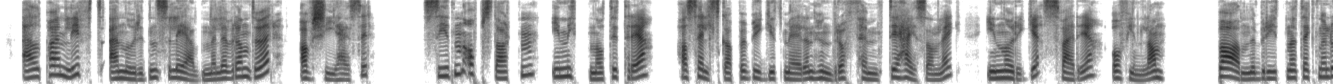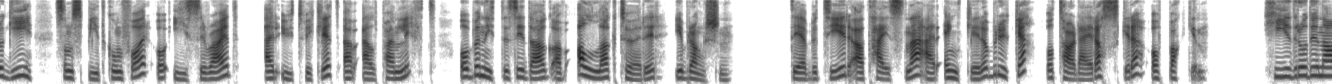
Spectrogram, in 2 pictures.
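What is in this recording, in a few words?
Norwegian corporate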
